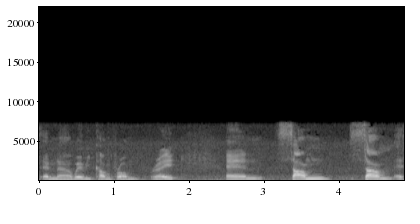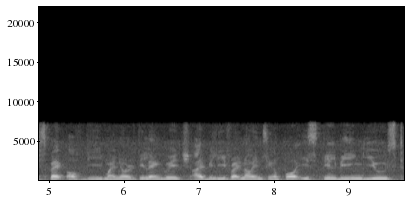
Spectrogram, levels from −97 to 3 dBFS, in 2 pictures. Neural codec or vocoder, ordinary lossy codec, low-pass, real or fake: none; none; 7.2 kHz; real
